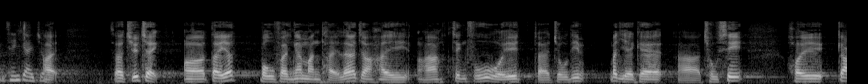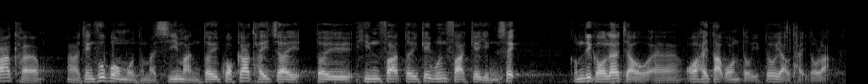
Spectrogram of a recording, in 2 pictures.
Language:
Cantonese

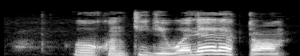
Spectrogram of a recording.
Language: Kabyle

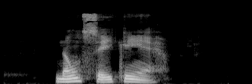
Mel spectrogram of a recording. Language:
Portuguese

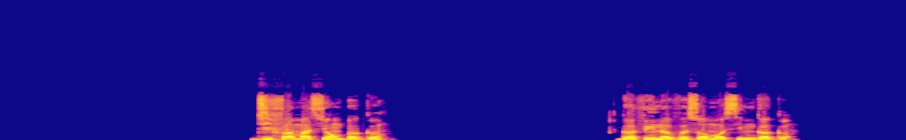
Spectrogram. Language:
Ghomala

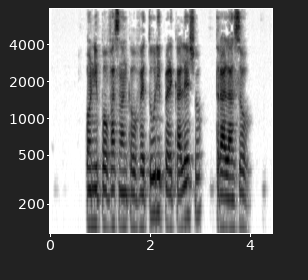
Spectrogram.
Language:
Esperanto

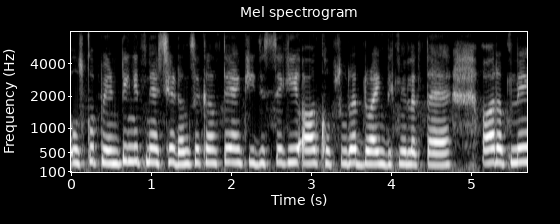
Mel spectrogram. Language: Hindi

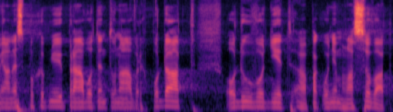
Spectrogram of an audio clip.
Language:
Czech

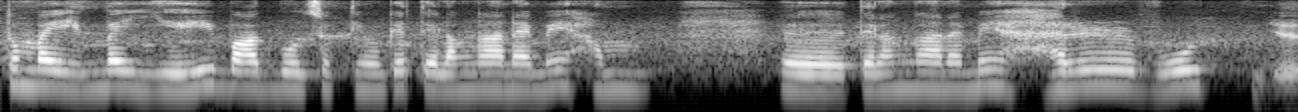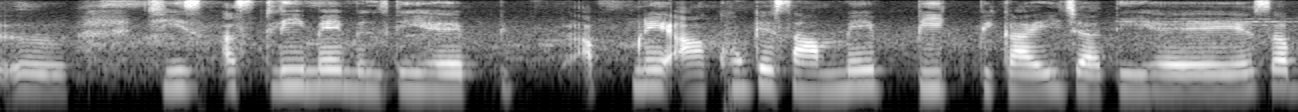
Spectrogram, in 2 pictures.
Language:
Urdu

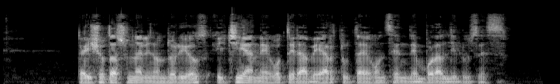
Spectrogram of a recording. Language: Basque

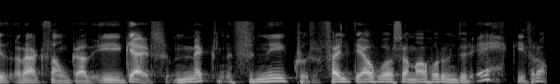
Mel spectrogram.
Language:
Icelandic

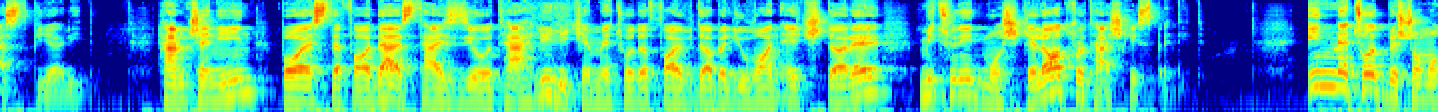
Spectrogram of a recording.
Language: Persian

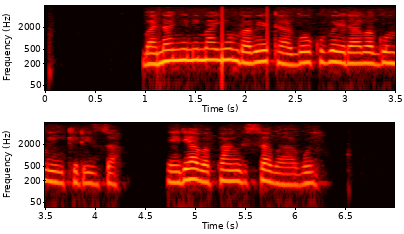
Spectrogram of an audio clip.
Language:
Ganda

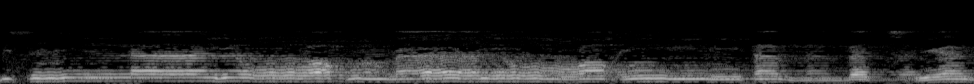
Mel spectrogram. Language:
Arabic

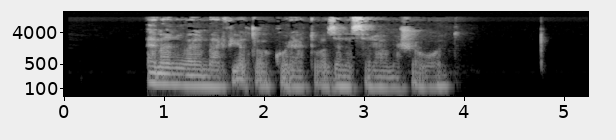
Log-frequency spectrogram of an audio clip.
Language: Hungarian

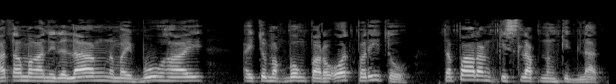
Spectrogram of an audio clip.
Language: Filipino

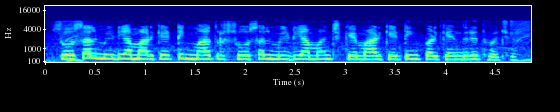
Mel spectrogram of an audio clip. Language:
Maithili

